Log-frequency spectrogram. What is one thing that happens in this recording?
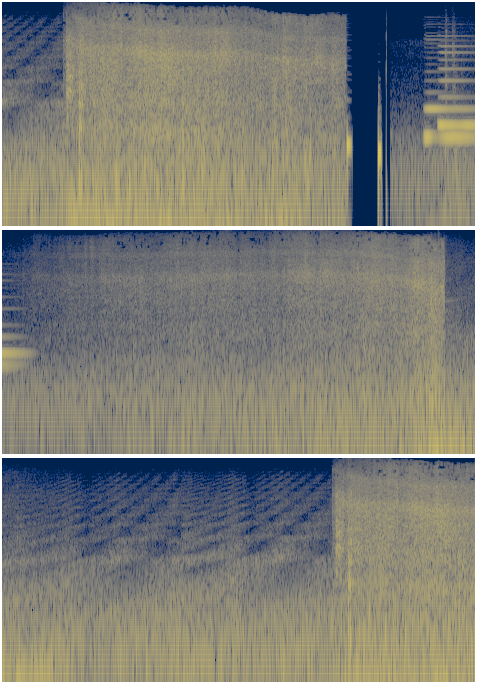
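Wind rushes loudly past a ski jumper in flight.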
